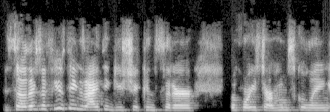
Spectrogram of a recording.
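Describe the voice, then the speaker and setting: At a very fast pace, a woman speaks in a high voice with ordinary pitch variation. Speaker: homeschool speaker. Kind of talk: webinar presentation. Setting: online webinar.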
